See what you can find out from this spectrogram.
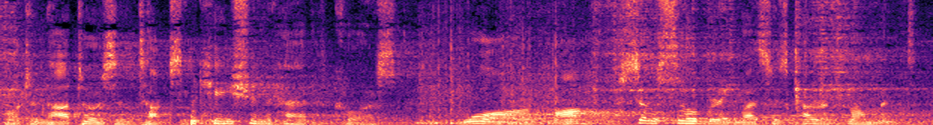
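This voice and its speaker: An older actor playing a cold, scheming nobleman who narrates his revenge in a slow, theatrical, mocking way, recorded live in a hall. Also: close to an everyday voice. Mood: menacing. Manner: slow, theatrical, mocking, swinging sharply in pitch. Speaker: Montresor, narrator-murderer. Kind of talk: live stage radio drama. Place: large hall before a live audience. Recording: roomy long hall reverb, audience noise.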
